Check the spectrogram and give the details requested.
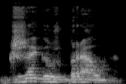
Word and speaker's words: Grzegorz Braun: Now, I should point out, I'm using the Western pronunciation of your first name. So to my Polish viewers, I apologize, but I tried for like 10 minutes. For your Polish viewers, my name is Grzegorz Braun.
